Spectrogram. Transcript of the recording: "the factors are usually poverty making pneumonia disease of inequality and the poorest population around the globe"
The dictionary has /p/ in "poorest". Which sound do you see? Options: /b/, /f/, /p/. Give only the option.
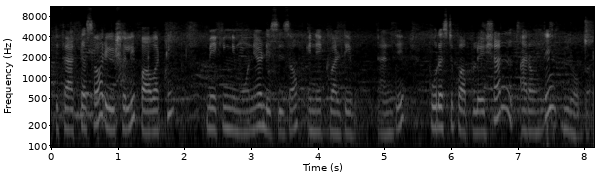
/p/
